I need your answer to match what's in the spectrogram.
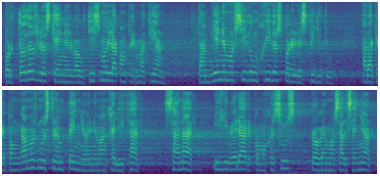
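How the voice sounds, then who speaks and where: High-pitched man reading prayers in cathedral echo. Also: steady tone, moderate pace, bright, forceful tone. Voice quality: voice echoing as in a cathedral. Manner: solemn, formal recitation. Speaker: lay reader of intercessions at Mass. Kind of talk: liturgical reading of petitions. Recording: long cathedral echo, background noise.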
